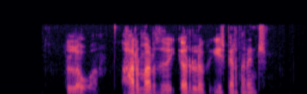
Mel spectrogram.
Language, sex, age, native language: Icelandic, male, 40-49, Icelandic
